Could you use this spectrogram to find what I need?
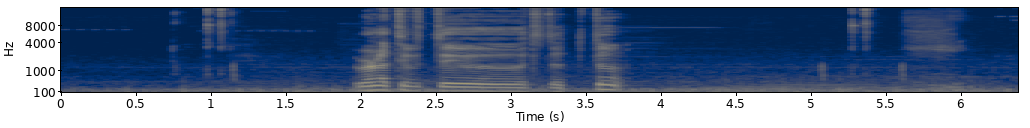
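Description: A game menu clicks softly as options are picked.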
